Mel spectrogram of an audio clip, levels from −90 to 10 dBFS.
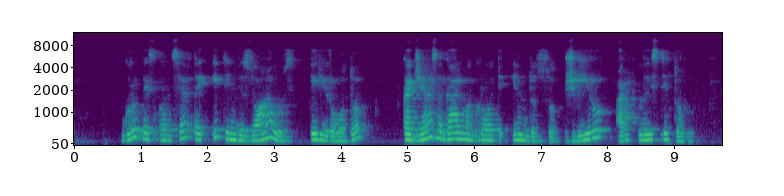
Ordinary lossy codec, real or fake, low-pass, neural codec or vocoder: Opus, 24 kbps; real; 7.2 kHz; none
